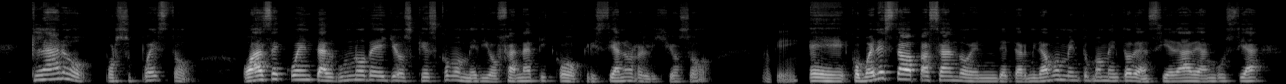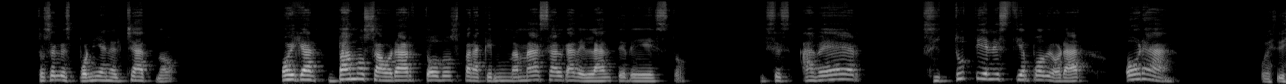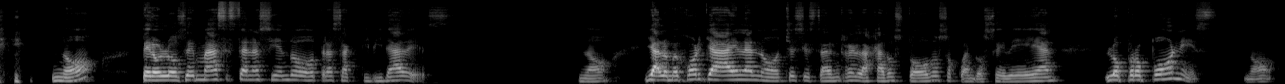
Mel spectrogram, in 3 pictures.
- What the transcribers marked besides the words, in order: laughing while speaking: "sí"
- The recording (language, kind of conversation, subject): Spanish, podcast, ¿Cómo decides cuándo llamar en vez de escribir?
